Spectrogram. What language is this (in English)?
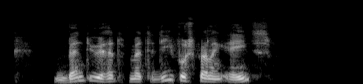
Dutch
